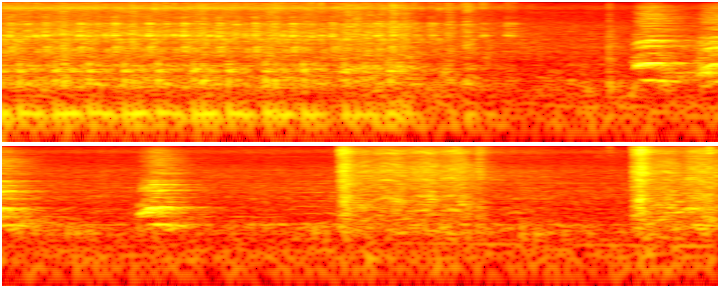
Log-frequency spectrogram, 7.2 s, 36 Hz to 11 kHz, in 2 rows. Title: Ford ranger 2.2 2018 crank no start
